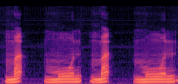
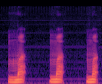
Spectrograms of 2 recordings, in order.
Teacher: hamzahnya betul-betul dijelaskan ditekan dengan kuat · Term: pengucapan Hamzah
